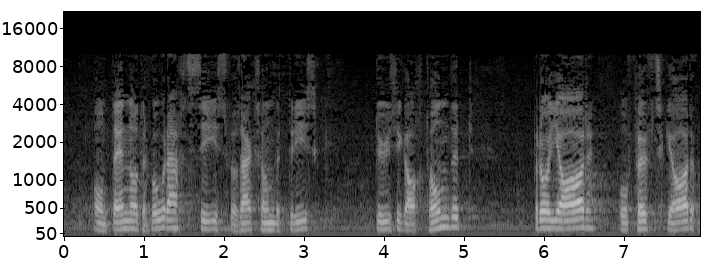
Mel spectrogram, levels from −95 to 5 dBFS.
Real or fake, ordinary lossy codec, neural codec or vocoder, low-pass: real; none; none; none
